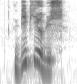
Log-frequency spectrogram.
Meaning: mobile library
- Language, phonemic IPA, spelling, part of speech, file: French, /bi.bli.jo.bys/, bibliobus, noun, LL-Q150 (fra)-bibliobus.wav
